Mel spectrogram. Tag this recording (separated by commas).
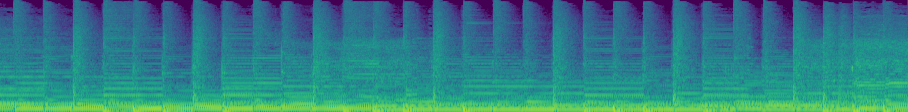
Music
